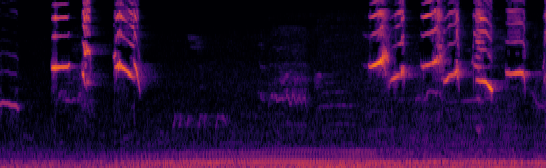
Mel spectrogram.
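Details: Oriental magpie-robin in active song, used to draw other birds into singing: a few sharp whistled downslurred notes, a long quiet gap, then a fresh burst of quick sweeping whistles.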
